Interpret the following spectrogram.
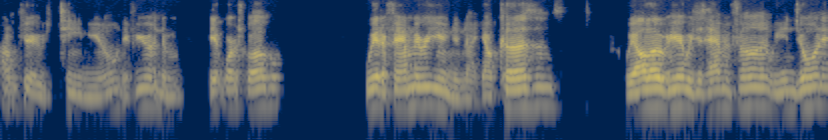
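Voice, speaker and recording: Talking at a very fast pace, a man at medium pitch shows ordinary pitch variation and big swings in loudness. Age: 60s. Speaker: network marketing distributor. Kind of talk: motivational talk. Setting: video call. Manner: animated.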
